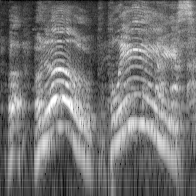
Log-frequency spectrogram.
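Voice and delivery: high, loud, drawn-out fake shock; feigned surprise. Teen pretending to be clueless before cops, fake surprise. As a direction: overplay the innocent shock, stretching each word. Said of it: "pretended like I had no idea".

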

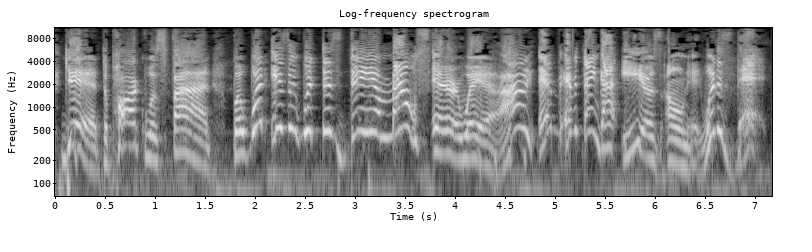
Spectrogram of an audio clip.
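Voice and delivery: sass the park like Shaniqua; sassy Shaniqua voice. Retold or imitated. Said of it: "Shaniqua could just come on out".

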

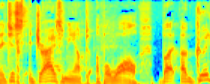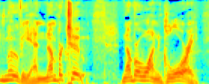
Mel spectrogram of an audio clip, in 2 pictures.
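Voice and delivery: normal talking voice

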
